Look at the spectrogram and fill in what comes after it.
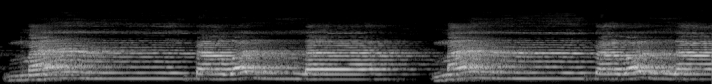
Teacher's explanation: suara n-nya tidak jelas Kenapa karena lidah kita sudah membentuk huruf yang dijumpai nya Huruf apa Huruf Ta Maka ketika kita mengucapkan Man lidah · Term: Ikfa Hakiki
